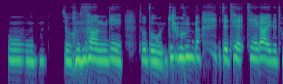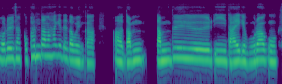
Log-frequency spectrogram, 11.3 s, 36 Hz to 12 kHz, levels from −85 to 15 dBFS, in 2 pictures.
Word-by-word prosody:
어 195 -2 -3 0.7
진짜 190 -1 -3
감사한 195 0 +3
게 190 -3 -1 0.3
저도 185 -5 -1
이렇게 185 +7 -1
뭔가 230 0 +3 0.4
이제 210 -6 +2
제 200 +1 0
제가 215 -2 +3
이제 185 -1 -2
저를 205 +3 0
자꾸 205 -2 -4
판단을 255 +2 -1
하게 265 -1 -5
되다 210 -5 -1
보니까 165 -3 -3 0.3
아 175 -2 0
'남 185 +4 +1 0.2
남들이 195 -1 +1
나에게 175 +1 +2
뭐라고 175 +1 0
195 Hz, 245 characters per minute, -22 LUFS, 180-215 Hz, 0.7 s, 감사한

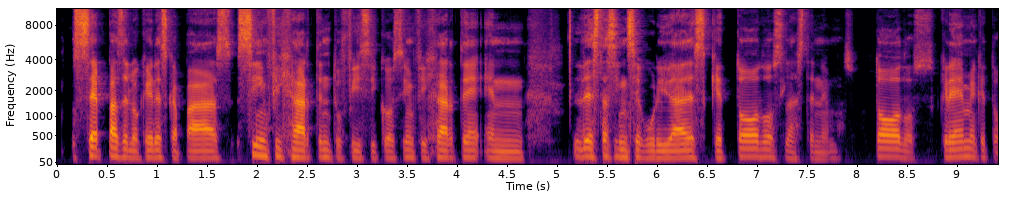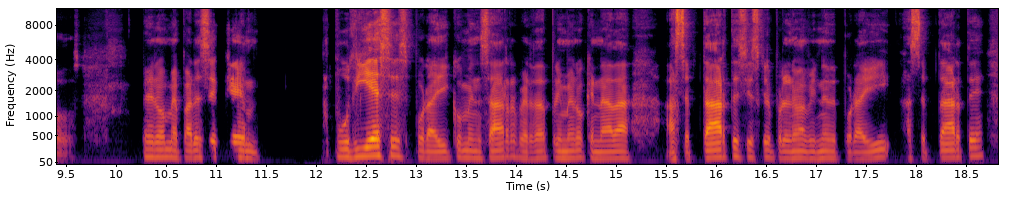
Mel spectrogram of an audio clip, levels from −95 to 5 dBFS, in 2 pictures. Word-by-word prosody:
sepas 135 - +8
de 125 - 0
lo 110 -2 -6
que 115 - -3
eres 115 -1 +3
capaz, 110 -1 +1
sin 145 -4 +7
fijarte 120 -3 +1
en 120 - -8
tu - - -13
físico, 110 -1 -3
sin 120 +3 -4
fijarte 115 +1 -1
en 105 -2 -7 0.5
de 130 +1 -2
estas 125 +1 +7
inseguridades 110 -2 +3
que, 110 - -4
todos 125 -4 -2
las 100 -2 -6
tenemos, 100 +2 -15
todos, 125 -5 -2
créeme 125 +1 -1
que - - -12
todos. - - -17 0.6
Pero 120 -1 -5
me 115 -2 -6
parece 110 +1 -3
que 120 -1 -1 0.9
pudieses 135 +2 +3
por 110 -2 -10
ahí 100 0 -5
comenzar, 110 +2 -4
¿verdad? 105 +1 -8
Primero 110 +1 -9
que - - -10
nada, 100 +1 -3 0.3
aceptarte, 120 +4 +2
si 120 - -3
es - - -1
que - - -10
el 105 - -17
problema 105 +1 -6
viene 105 +1 -10
de 105 - -11
por - - -12
ahí, 105 +6 -8
aceptarte, 120 +5 -3
115 Hz, 155 wpm, -23 LUFS, 105-120 Hz, 0.9 s, sepas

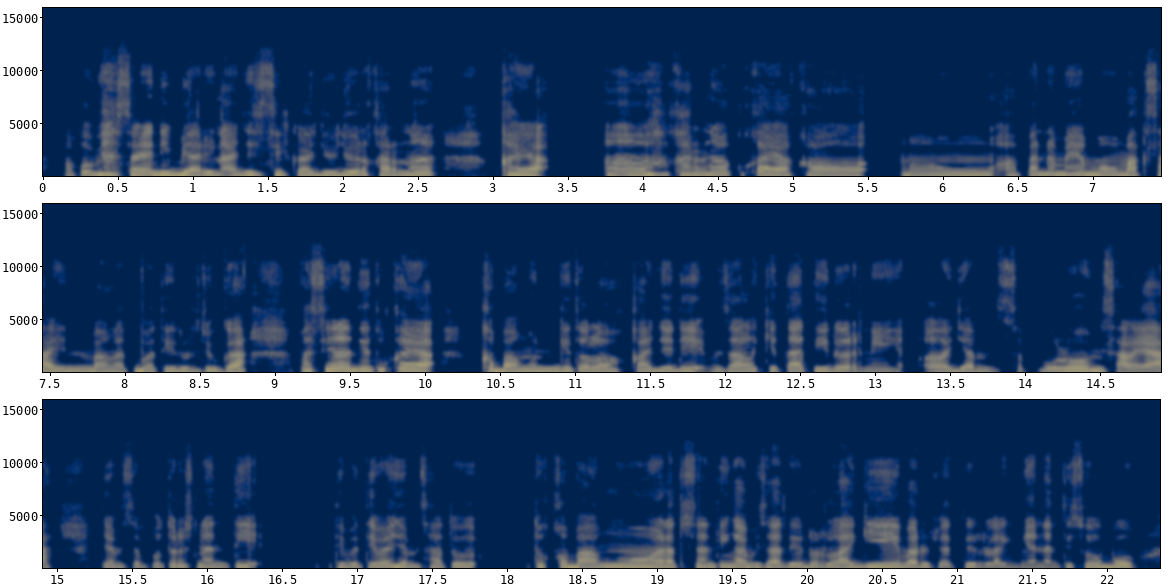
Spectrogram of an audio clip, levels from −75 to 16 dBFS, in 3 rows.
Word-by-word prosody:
Aku 255 +4 -1
biasanya 250 -4 +3
dibiarin 230 -4 +5
aja 240 +8 +2
sih 230 -2 -3
Kak, 235 -2 0
jujur. 225 +3 +2
Karena, 255 +8 +1 0.4
kayak 255 -2 +4 0.4
heeh, 260 0 +1 0.2
karena 285 +3 0
aku 300 - -22
kayak 260 -4 +3
kalau 225 -3 -1 0.2
mau, 215 -1 -3 0.3
apa 215 +5 -5
namanya, 290 0 0
mau 250 -4 +1
maksain 230 -1 +1 0.2
banget 215 0 -3
buat 220 -1 +1
tidur 210 0 -2
juga, 195 +3 +2 0.4
pasti 250 +7 +2
nanti 295 -3 +4
tuh 340 - 0
kayak 275 -6 +5 0.3
kebangun 250 -1 +2
gitu 305 +3 0
loh 250 -4 -1
Kak, 265 0 -2
jadi 255 -1 -1
misal 245 +3 -1
kita 275 +1 0
tidur 265 +1 -1
nih, 275 -2 -10
e 240 -4 -8 0.2
jam 215 0 -1
10.00 245 +3 0
misal 180 -8 +1
ya, 195 +3 +5 0.4
jam 220 - -4
10.00 245 +3 -9
terus 305 -3 -3
nanti 270 +4 -1 0.6
tiba-tiba 240 +6 -1
jam 255 -2 +1
1.00 240 -1 -3 0.3
tuh 310 0 -5
kebangun, 270 +4 +2
terus 245 - -5
nanti 290 +1 0
nggak 260 -4 +2
bisa 245 -2 +1
tidur 220 -1 -2
lagi, 245 +5 +2
baru 225 -2 +1
bisa 220 - -4
tidur 220 -1 -3
laginya 240 +4 -6
nanti 270 +2 -9
subuh 250 -2 +1
245 Hz, 165 wpm, -23 LUFS, 225-270 Hz, 0.6 s, dibiarin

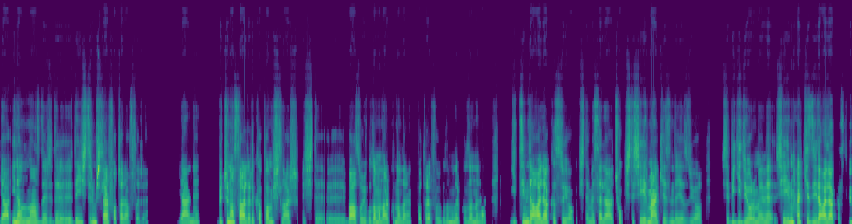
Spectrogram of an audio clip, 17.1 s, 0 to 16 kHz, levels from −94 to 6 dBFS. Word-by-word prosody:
Ya, - - +3
inanılmaz 300 +2 +2
derecede, 180 +8 -5
eee, 190 - -6
değiştirmişler 220 0 +3
fotoğrafları. 140 - -6 0.6
Yani 165 - 0 0.4
bütün 205 +5 +1
hasarları 205 -3 +4
kapamışlar. 180 -4 -2
İşte, - - -8
eee, 85 +1 -12
bazı 145 -3 +4
uygulamalar 135 -2 -1
kullanarak, 130 -3 -5
fotoğraf 130 -2 -4
uygulamaları 115 +1 -7
kullanarak, 125 -4 -6 0.5
gittiğimde 245 - +1
alakası 205 0 +4
yok. 180 - -5
İşte, 165 - -8
mesela 175 +1 -1
çok 215 -2 -6
işte, 190 - -3
şehir 205 +2 0
merkezinde 150 -8 +2
yazıyor. 130 - -7 0.4
İşte, - - -9
bir 220 - -2
gidiyorum 190 -8 -1
eve 175 +5 0
şehir 205 +2 -1 0.2
merkeziyle 225 -2 +3
alakası 185 0 +5
yo 215 - -3
180 Hz, 125 wpm, -22 LUFS, 135-210 Hz, 0.6 s, alakası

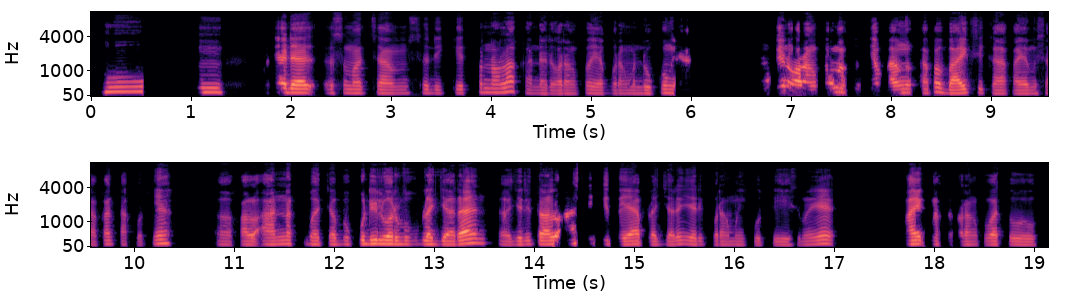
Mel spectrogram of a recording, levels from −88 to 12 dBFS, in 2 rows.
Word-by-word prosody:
Oke, 190 +1 -1 1.0
berarti 175 - -10
ada, 155 -2 +9 0.4
semacam 140 -2 -4 0.2
sedikit 135 0 -10
penolakan 160 -3 -3
dari 120 0 -9
orang 120 0 -7
tua 135 - -8
ya, 125 - -4
kurang 125 -1 -12
mendukung 125 +4 -5
ya. - - -10 0.8
Mungkin 210 - 0
orang 145 -2 +6
tua 175 - -1
maksudnya 165 +1 -6
banget 145 +3 +2
apa, 180 - -1
baik 130 +2 +5
sih, 145 - -10
Kak, 120 -2 -6
kayak 120 0 -4
misalkan 120 +3 -9
takutnya, 145 +6 -4 0.5
eee, 120 -1 -9
kalau 120 0 -1
anak 130 +2 -2
baca 130 -2 -5
buku 130 +2 -8
di 150 - +8
luar 145 -1 +8
buku 130 0 -7
pelajaran, 135 +6 +6 0.2
eee, 120 -1 -6
jadi 125 +1 -2
terlalu 135 +1 +6 0.2
asik 170 +3 -8
gitu - - -12
ya, 130 - +6
pelajarannya 120 +4 -5
jadi 125 -1 -5
kurang 120 -1 -10
mengikuti. 115 0 -12
Sebenarnya, 135 +6 -2 0.7
baik 140 +1 +7
maksud 125 -1 -13
orang 120 0 -6
tua 125 0 -2
tuh. 115 -2 -6
130 Hz, 155 wpm, -23 LUFS, 120-145 Hz, 1.0 s, ada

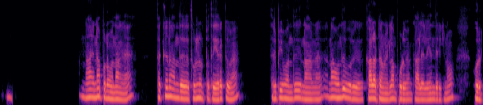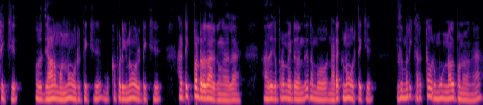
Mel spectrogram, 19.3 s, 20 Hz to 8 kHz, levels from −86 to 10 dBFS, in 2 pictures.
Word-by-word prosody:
ம். 175 -2 -11 1.4
நான் 175 +1 +2
என்ன 185 +3 +4
பண்ணுவேன்னாங்க, 140 -5 +2 0.6
டக்குனு 195 +4 +1
அந்த 165 -2 +4 0.2
தொழில்நுட்பத்த 155 -2 0
எறக்குவேன். 145 +3 0 0.7
திருப்பியும் 160 +1 +1
வந்து 145 +3 0 0.2
நான் 135 0 0 0.3
நான் 175 -1 +3
வந்து 175 +3 +4
ஒரு 140 -2 +3 0.2
கால 155 0 +6
அட்டவணைலாம் 140 +1 0
போடுவேன். 130 -2 0
காலைல 130 0 +1
எழுந்திரிக்கணும், 135 +4 -3 0.4
ஒரு 145 - +6
டிக்கு. 150 -3 -3 0.5
ஒரு 140 - +2
தியானம் 145 0 +3
பண்ணணும், 145 +5 +1
ஒரு 135 - -4
டிக்கு. 145 0 -4 0.2
புக் 135 +4 -10
படிக்கணும், 150 +2 +2
ஒரு 135 - -1
டிக்கு. 135 0 -5 0.4
அத 175 - +1
டிக் 210 0 -2
பண்றதுதான் 155 -6 +7
இருக்குங்க 125 -1 -2
அதுல. 125 +2 -2 0.6
அதுக்கப்புறமேட்டு 145 0 0
வந்து 145 +6 -2
நம்ப 145 -5 -1 0.3
நடக்கணும் 155 +4 +1
ஒரு - - -6
டிக்கு. 135 -1 -3 0.6
இதுமாரி 165 +5 -1
கரெக்ட்டா 155 +6 -4
ஒரு 155 - -1
3 155 -2 0
நாள் 160 0 +2
பண்ணுவேங்க. 125 -3 -3
145 Hz, 145 wpm, -22 LUFS, 135-160 Hz, 1.4 s, பண்றதுதான்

